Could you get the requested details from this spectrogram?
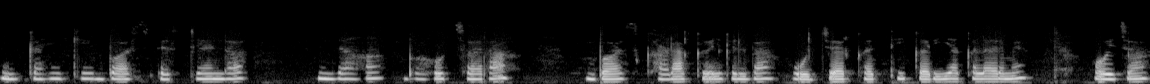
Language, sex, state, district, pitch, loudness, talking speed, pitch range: Bhojpuri, female, Uttar Pradesh, Gorakhpur, 255 Hz, -18 LUFS, 105 wpm, 240-260 Hz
